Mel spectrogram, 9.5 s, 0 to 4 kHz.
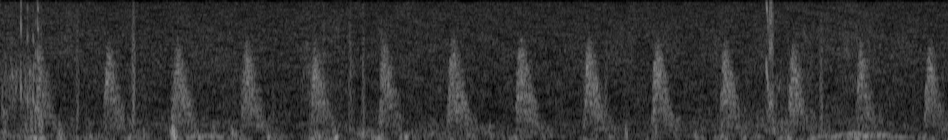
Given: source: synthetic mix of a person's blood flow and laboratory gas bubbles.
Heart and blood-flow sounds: Doppler ultrasound of blood flow; subclavian vein
0.00-0.48 s: bubbles
7.54-7.95 s: bubbles
From the record:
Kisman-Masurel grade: 211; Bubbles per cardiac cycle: several, 3 to 8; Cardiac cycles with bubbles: 1 to 10%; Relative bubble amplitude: barely perceptible (0.100 to 0.250); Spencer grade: 1 (occasional bubble signal discernible with the cardiac motion signal, with majority of cardiac periods free of bubbles); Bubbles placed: anywhere in the cardiac cycle

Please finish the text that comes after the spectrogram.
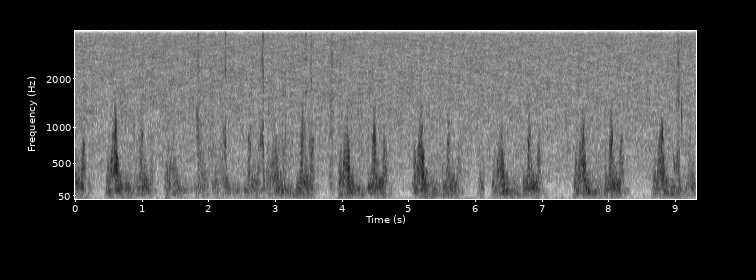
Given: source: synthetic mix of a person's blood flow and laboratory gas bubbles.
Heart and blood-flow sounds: Doppler ultrasound of blood flow; precordium
0.87-1.06 s: bubbles
1.35-1.52 s: bubbles
1.82-1.94 s: bubbles
2.02-2.18 s: bubbles
2.23-2.33 s: bubbles
2.75-2.93 s: bubbles
3.11-3.21 s: bubbles
3.43-3.60 s: bubbles
3.81-3.92 s: bubbles
8.96-9.13 s: bubbles
9.23-9.32 s: bubbles
From the record:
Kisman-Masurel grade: 221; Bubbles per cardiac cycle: several, 3 to 8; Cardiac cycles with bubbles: 10 to 50%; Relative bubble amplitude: barely perceptible (0.100 to 0.250); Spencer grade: 2 (many but less than half of the cardiac periods contain bubble signals, singularly or in groups); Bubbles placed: only in the low amplitude regions of the cardiac cycle

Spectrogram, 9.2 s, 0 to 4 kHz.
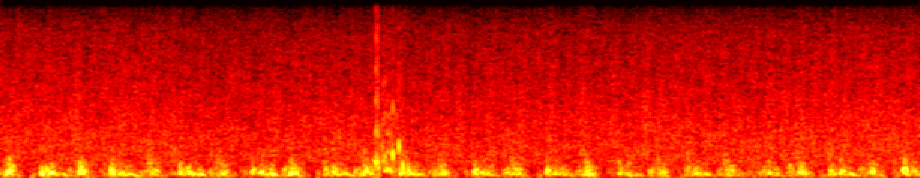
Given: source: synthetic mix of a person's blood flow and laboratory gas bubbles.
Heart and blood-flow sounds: Doppler ultrasound of blood flow; precordium
3.70-4.12 s: bubbles
From the record:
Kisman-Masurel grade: 212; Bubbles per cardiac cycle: several, 3 to 8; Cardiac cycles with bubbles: 1 to 10%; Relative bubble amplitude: moderate (0.250 to 0.450); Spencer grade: 1 (occasional bubble signal discernible with the cardiac motion signal, with majority of cardiac periods free of bubbles); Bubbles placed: anywhere in the cardiac cycle

